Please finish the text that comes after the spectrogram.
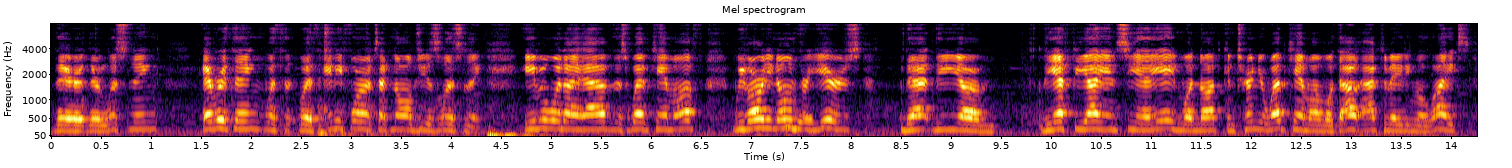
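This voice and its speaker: High, very bright-voiced man riffing on news. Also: fairly quick, rough recording. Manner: animated, repeats himself, rambling. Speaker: host of a livestream news show. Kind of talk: casual rambling news commentary. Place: indoors at a computer with webcam.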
